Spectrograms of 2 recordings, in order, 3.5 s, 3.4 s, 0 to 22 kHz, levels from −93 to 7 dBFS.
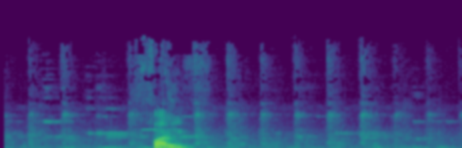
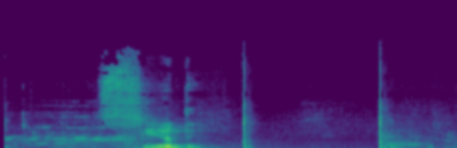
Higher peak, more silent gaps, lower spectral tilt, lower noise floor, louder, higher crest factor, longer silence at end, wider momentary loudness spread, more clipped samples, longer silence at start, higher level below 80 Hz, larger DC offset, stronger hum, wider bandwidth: first, -2 dBFS vs -8 dBFS; neither; first, -6.5 dB/octave vs -4 dB/octave; second, -47 dBFS vs -71 dBFS; first, -21 LUFS vs -30 LUFS; about the same, 26 dB vs 26 dB; second, 0.15 s vs 0.3 s; first, 28 LU vs 22 LU; neither; first, 0.45 s vs 0.05 s; first, -46 dBFS vs -74 dBFS; neither; neither; first, 16.5 kHz vs 14.5 kHz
